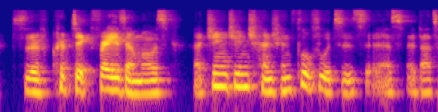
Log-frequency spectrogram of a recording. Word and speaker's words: 君君臣臣父父子子: replies with this sort of cryptic phrase almost, 君君臣臣父父子子, that's how you pronounce it in Mandarin.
